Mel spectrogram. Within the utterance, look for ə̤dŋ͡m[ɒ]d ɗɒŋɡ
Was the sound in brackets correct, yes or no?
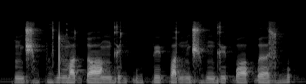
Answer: yes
